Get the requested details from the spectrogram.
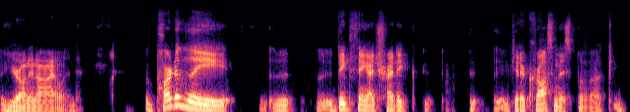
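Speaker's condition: Stutter; childhood onset; blocks

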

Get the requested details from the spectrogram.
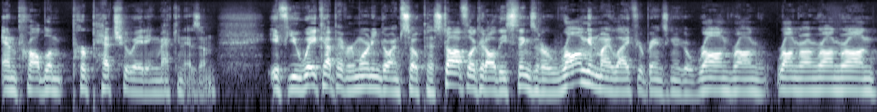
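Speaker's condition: No condition

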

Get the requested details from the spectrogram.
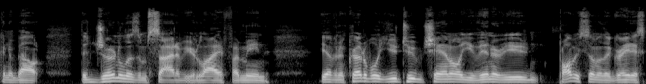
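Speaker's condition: No condition

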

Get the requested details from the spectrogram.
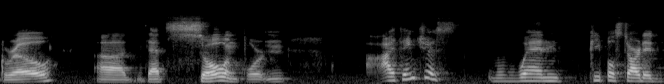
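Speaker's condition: Stuttering; onset at age 3-4, strong fear of speaking; openly stutters, self-advertises, past speech programs, support groups, self-help; broken-up speech at times; prolonged sounds, blocks

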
